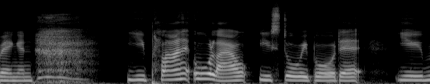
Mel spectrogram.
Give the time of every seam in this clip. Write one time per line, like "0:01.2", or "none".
0:01.1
